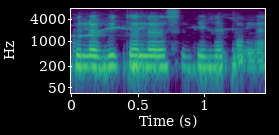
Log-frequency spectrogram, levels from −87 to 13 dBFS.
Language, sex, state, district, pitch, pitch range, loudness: Marathi, female, Maharashtra, Dhule, 195 Hz, 195-200 Hz, -19 LUFS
